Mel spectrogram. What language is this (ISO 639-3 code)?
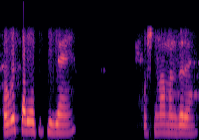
urd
